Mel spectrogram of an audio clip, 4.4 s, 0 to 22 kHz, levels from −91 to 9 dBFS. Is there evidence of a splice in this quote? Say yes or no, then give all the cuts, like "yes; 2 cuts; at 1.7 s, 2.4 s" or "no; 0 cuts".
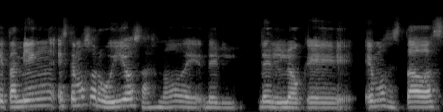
no; 0 cuts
